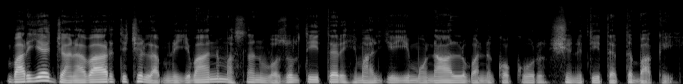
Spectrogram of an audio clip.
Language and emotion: Kashmiri, neutral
